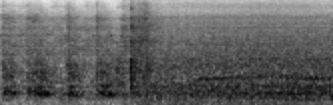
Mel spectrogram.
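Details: Ram Promaster City after an engine replacement, started with a jumper pack: brief cranking bursts, then it catches and settles into a quiet, steady idle with no knocks or rattles; normal start and idle.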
